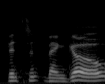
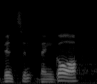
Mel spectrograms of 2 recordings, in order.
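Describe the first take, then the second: First: The name is said the American way. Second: The name is said the English way.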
